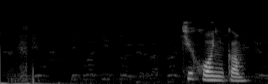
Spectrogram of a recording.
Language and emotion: Russian, neutral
